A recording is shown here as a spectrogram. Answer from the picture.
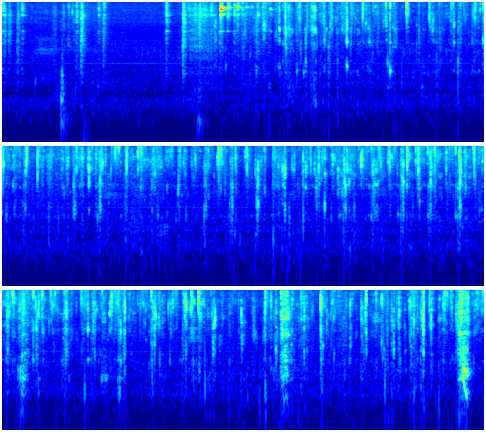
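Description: Pit bull licking and smacking its mouth on sticky peanut butter: a rapid, irregular run of wet clicks and smacks starting about three seconds in, with a few louder ones near the end.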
